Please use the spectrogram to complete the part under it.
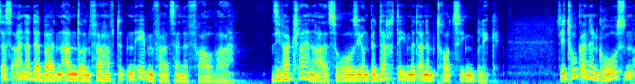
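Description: A man narrating an audiobook in a steady, measured storytelling voice. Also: medium pitch, creaky. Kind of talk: scripted narration.

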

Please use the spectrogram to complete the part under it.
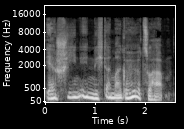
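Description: A man narrates an audiobook slowly and expressively, his voice gravelly and husky. His pitch moves a lot as he tells the story. The sound is close and dry, recorded at a studio mic. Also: sing-song, a little mellow, no room sound.

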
